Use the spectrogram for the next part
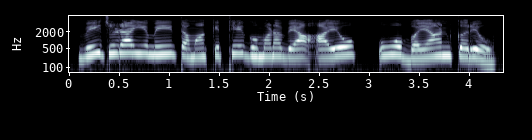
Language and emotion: Sindhi, neutral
